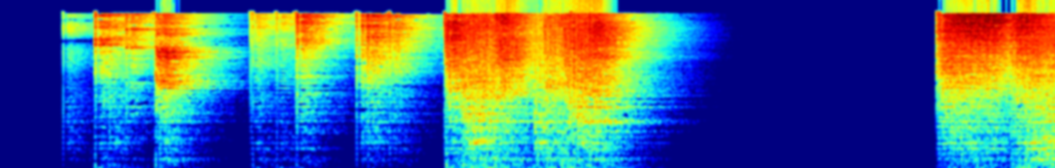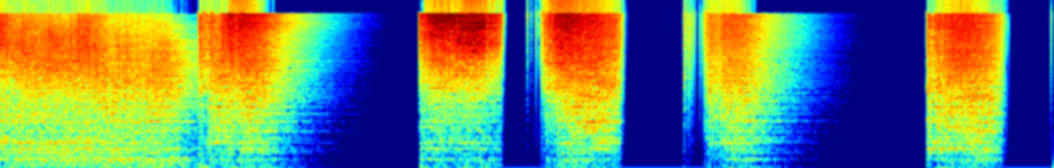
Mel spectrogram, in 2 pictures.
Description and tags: Hi-end brutal noise glitch. Take care of your ears and speakers.
rage, noise-dub, brutal, crush, anger, glitch, noise, dub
